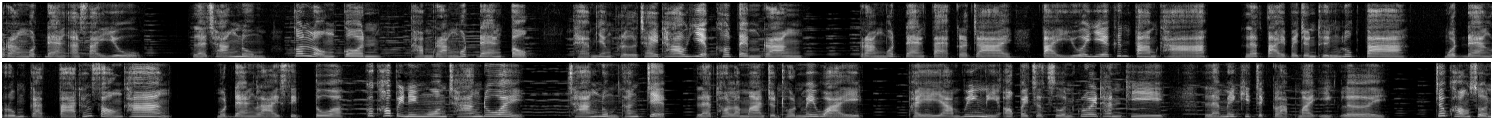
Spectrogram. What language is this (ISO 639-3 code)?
tha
